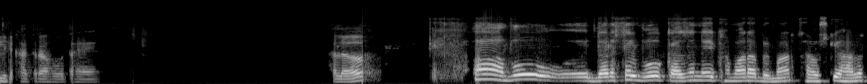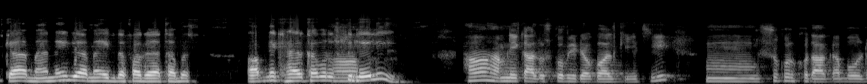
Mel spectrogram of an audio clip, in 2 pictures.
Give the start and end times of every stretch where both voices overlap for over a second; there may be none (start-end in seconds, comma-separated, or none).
none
